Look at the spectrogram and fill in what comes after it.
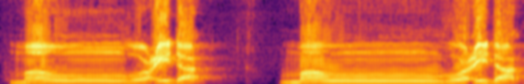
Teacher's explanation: نون ساکن کو واو سے ملا کر غنہ کے ساتھ پڑھیں گے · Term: ادغام ناقص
